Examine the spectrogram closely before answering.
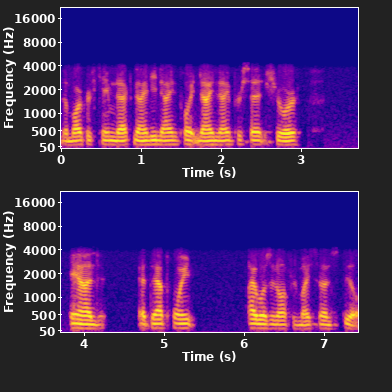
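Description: At a very slow pace with long, frequent pauses, a man of medium pitch talks in a monotone, flat intonation. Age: 40s. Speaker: caller with a child custody case. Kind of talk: call-in question to a radio show. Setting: phone call. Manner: halting, repeating words.

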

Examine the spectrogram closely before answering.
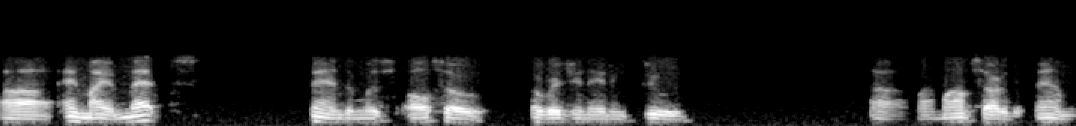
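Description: Speaking with a New York accent, a man with a very deep, low pitch keeps fairly even intonation at a moderate pace, with long, frequent pauses. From Brooklyn, New York City. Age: 50s. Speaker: baseball history blogger. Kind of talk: casual chat.

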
